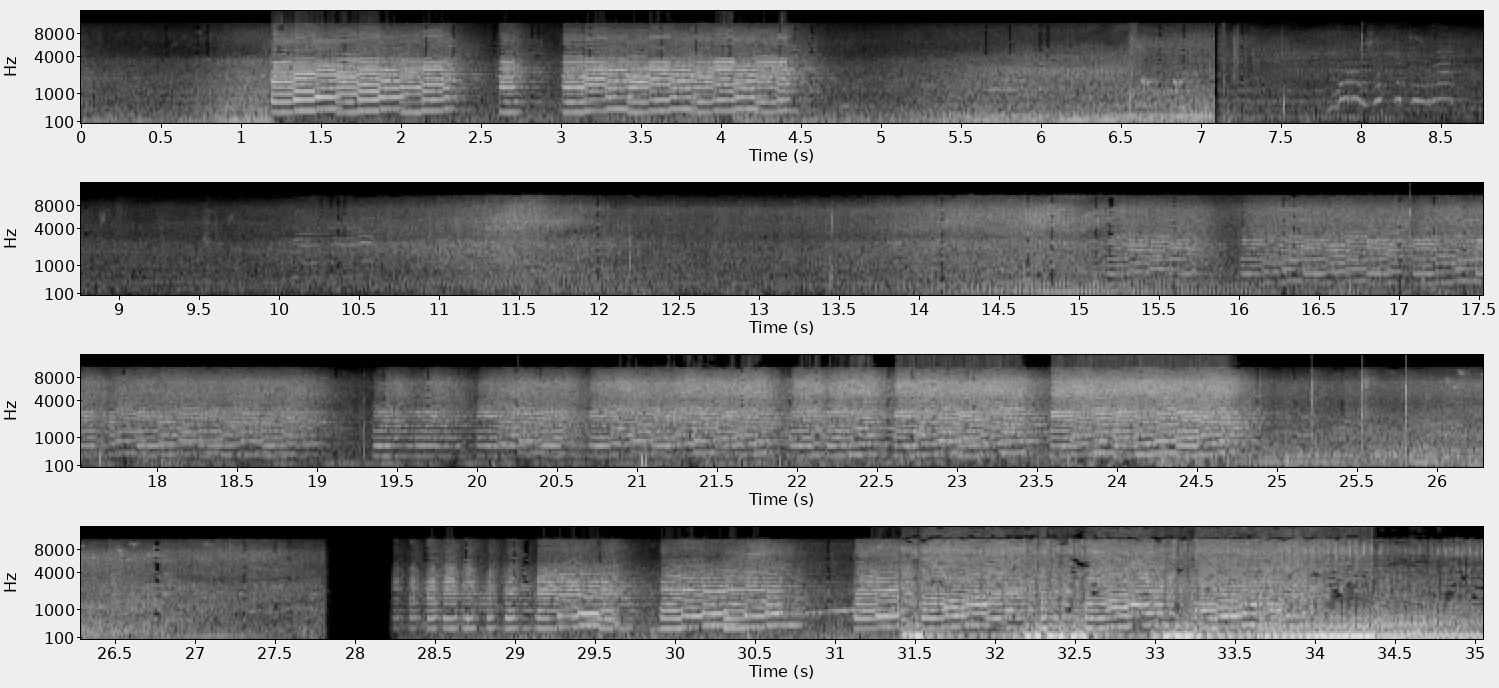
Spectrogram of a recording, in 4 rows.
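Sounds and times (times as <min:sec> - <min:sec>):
musical air horn: 0:01.2 - 0:04.7, 0:15.0 - 0:25.0, 0:28.2 - 0:34.4.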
